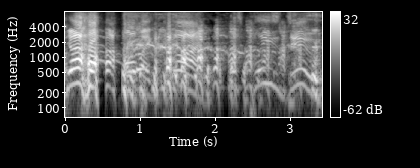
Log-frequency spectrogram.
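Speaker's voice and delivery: high, slow words squeezed through laughter; helpless, drawn-out laughing delivery; real laughing fit. Real, not acted. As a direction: talk while cracking up. Cracks up at change of topic.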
